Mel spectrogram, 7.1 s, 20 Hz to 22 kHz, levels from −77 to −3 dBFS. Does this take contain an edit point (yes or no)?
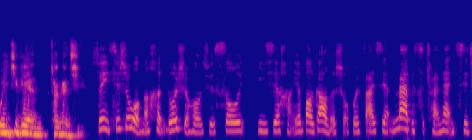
no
